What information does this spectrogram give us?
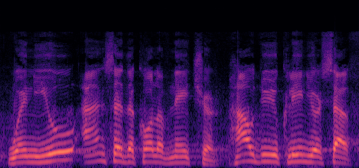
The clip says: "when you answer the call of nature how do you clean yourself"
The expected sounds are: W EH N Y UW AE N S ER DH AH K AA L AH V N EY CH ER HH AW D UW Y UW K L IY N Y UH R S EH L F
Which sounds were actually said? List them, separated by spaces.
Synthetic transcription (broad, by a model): W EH N Y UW AE N S ER DH AH K AA L AH V N EY CH ER HH AW D UW Y UW K L IY N Y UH R S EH L F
